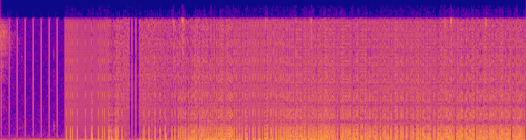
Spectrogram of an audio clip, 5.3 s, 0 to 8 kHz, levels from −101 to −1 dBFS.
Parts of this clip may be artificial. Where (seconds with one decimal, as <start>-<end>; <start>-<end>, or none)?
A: 1.1-2.1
